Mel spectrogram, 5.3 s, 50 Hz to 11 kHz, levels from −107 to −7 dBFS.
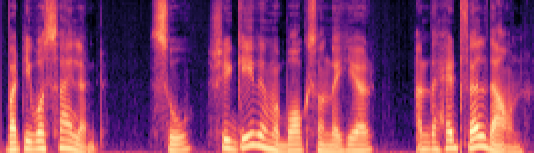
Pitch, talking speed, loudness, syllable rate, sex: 150 Hz, 200 wpm, -16 LUFS, 4.4 syllables/s, male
